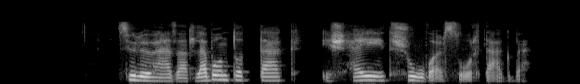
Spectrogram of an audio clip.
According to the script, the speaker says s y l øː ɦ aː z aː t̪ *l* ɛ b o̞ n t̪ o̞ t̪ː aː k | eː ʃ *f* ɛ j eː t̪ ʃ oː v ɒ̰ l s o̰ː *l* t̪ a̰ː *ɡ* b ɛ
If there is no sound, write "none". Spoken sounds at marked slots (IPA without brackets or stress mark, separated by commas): l, h, r, ɡ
